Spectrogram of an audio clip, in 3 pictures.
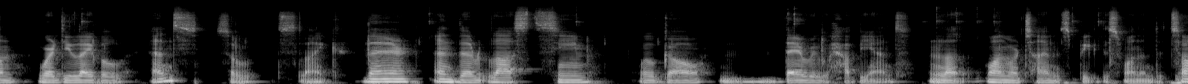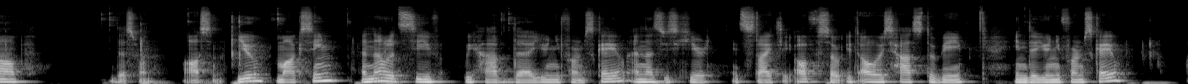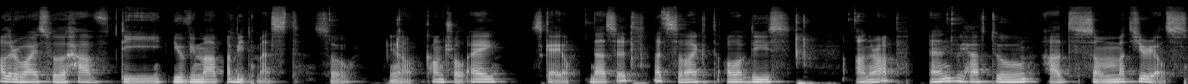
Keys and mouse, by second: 0.6 shift+middle click, 4.2 shift+middle click, 5.5 shift+middle click, 7.1 alt+shift+KP_1, 9.2 shift+middle click, 10.7 shift+middle click, 12.9 alt+shift+click, 13.6 shift+middle click, 14.2 u, 15.0 middle click, 15.3 Tab, 15.7 n, 22.1 middle click, 23.3 ctrl+a, 27.6 ctrl+a, 29.5 middle click, 30.1 Tab, 30.2 a, 31.7 u, 32.8 Tab.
